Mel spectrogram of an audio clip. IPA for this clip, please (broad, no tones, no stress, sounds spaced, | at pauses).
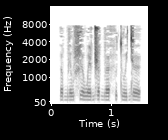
ə b e w ɕ ø w ɪ ɖ͡ʐ œ b œ h ʏ tʷ e j d ø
